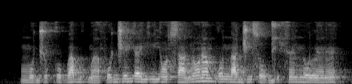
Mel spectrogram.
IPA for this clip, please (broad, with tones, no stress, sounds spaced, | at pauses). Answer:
m o˨ d͡ʒ o˨ k o˨ b a˧ b o˧ b ã˨ f o˨˦ d͡ʒ e˦ j ɛ˦˨ j i˧ j ɔ̃˧ s a˧ n ɔ̃˦ ɾ ã˦ b o˧ n a˧ d͡ʒ i˧ s o˨ ɡ i˨˦ h ɛ̃˧ n o˧ l ɛ̃˧ ɾ ɛ̃˦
